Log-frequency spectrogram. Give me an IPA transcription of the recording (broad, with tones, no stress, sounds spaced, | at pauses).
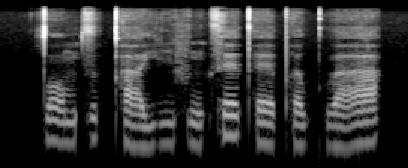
t̪ ɔː˨ m t͡s ɵ˧ t̚ pʰ aː˨˩ j iː˨˩ f ɪ˨˩ ŋ t͡sʰ ɛː˥ t̪ʰ ɛː˨˩ pʰ ɐ˨˥ w kʷʰ aː˨˥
